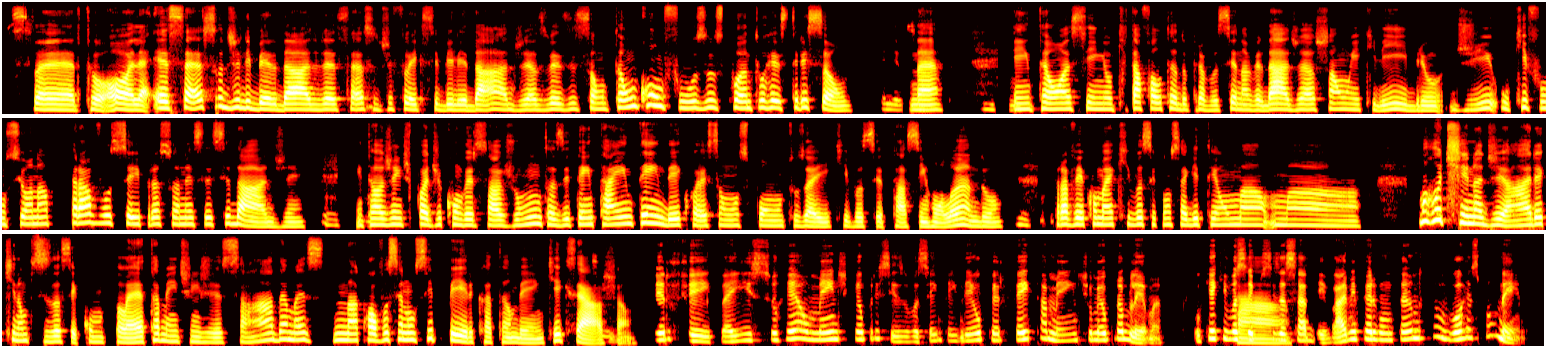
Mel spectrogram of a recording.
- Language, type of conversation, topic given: Portuguese, advice, Como posso manter horários regulares mesmo com uma rotina variável?
- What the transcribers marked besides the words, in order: none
